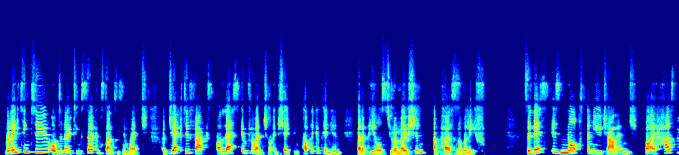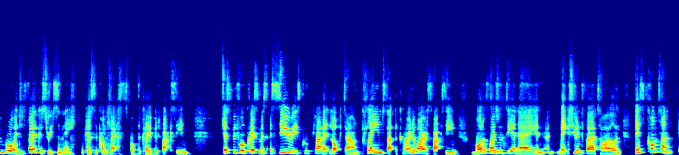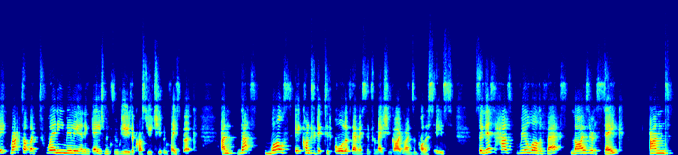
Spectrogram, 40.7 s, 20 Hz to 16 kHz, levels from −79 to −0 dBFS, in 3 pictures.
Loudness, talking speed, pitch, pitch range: -18 LUFS, 155 wpm, 240 Hz, 195-285 Hz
